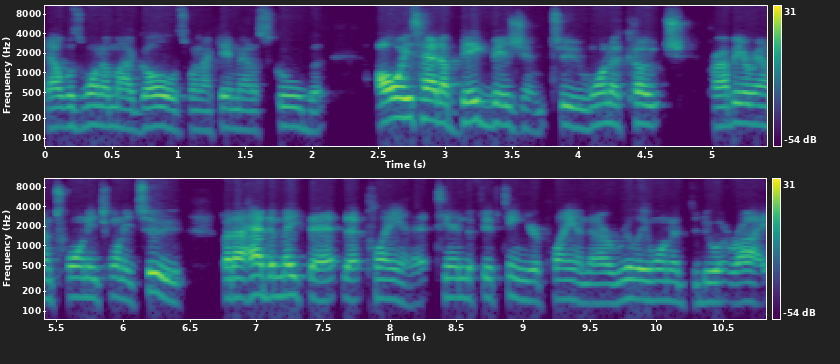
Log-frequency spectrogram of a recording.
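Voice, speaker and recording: Talking at a very fast pace, a man with a Southern US accent keeps a fairly high pitch and fairly even intonation. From US South. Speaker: life coach. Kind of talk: interview. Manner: hesitant with many fillers.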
